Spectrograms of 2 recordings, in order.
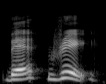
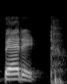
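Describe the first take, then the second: First: The word ends without any t sound. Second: The word ends with a clear t sound. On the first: The speaker calls it right. "This is बेरे।" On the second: The speaker calls it wrong. "बहुत लोग इसको बोलते हैं बेरेट, but ये बेरेट नहीं है।"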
